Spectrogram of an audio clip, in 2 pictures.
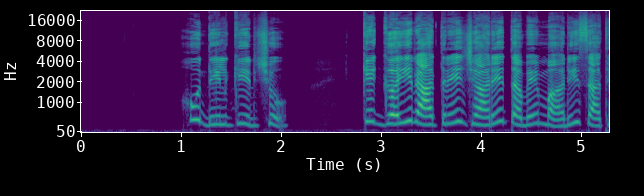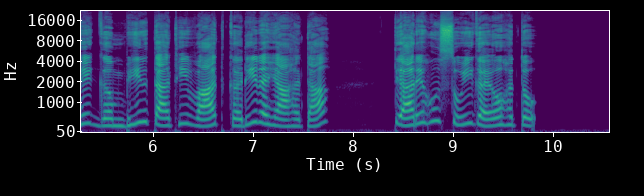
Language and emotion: Gujarati, sad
